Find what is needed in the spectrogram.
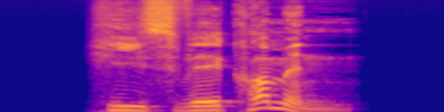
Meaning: first/third-person singular preterite of willkommen heißen
- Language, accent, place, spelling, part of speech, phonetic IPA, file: German, Germany, Berlin, hieß willkommen, verb, [hiːs vɪlˈkɔmən], De-hieß willkommen.ogg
